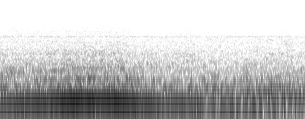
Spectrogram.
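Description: A bus drives through the Sacred Valley of the Incas, past terraced slopes, with a steady, loud low engine rumble and road noise filling the whole stretch, with no distinct events breaking the drone.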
